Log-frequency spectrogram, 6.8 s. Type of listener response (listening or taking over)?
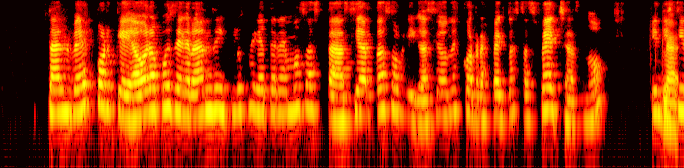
listening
